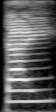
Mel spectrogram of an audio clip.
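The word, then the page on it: dai: tone 1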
